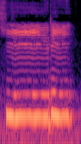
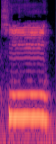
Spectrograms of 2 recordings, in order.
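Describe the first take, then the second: First: The R is a single quick tap. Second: The R is a smooth American-style R. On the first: The speaker calls it right. "if we flip it one time" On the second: The speaker calls it wrong. "We don't want the American R"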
